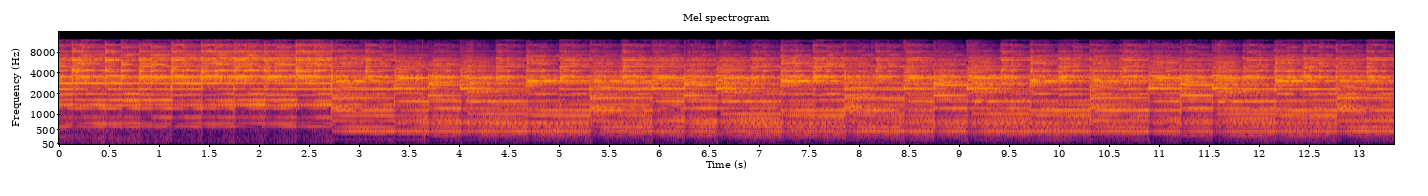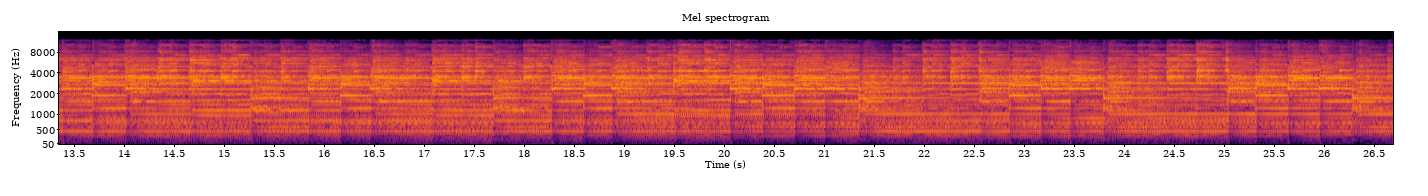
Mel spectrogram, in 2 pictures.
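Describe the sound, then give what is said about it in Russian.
Church bells of the Pokrovsky church, rung by its bell-ringer, ring continuously in a dense, overlapping peal, bright clanging strikes layered over a sustained metallic hum, loud throughout with no voices. “Рассказ научного сотрудника переплетался с звучанием колокольного звона, который исполнял Андрей Полей, звонарь Покровского храма.”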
